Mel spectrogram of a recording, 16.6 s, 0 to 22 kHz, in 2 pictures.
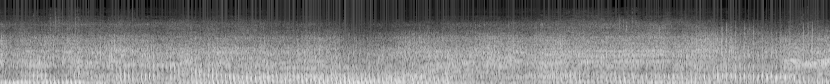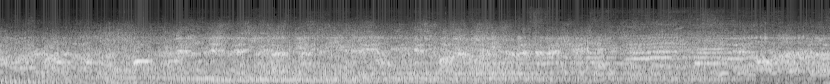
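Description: AH-64D Apache attack helicopter flying a display overhead. Its rotor beat is heaviest in the first few seconds, and its engine and rotor pitch sweep up and down as it manoeuvres.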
